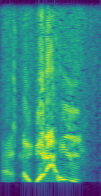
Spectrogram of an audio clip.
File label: chitchat, bot, voice commands; svencoop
